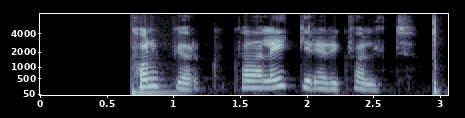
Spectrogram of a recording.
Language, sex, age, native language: Icelandic, male, 16, Icelandic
